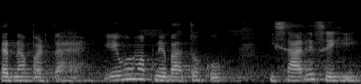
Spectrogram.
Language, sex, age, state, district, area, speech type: Hindi, male, 60+, Uttar Pradesh, Sonbhadra, rural, spontaneous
